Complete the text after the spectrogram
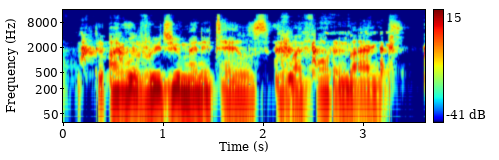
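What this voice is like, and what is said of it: Impression of a German director's voice. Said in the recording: “you guys both do such a good Werner Herzog ... I'm doing Paul F. Tompkins impersonating Werner Herzog”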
